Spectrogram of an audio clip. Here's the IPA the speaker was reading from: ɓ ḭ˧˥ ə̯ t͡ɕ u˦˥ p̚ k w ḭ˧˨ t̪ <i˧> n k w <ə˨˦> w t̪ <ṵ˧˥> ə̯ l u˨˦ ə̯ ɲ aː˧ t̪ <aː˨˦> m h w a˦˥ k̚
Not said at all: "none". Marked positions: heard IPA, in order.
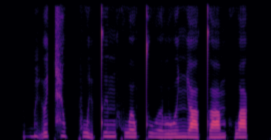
i˧, ə˨˦, ṳ˨˩, aː˨˦

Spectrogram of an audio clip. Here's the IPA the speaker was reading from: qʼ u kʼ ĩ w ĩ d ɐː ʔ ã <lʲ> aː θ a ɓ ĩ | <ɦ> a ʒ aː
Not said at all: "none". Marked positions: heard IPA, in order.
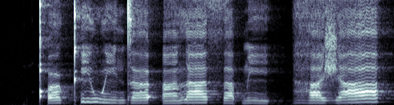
l, ɦ

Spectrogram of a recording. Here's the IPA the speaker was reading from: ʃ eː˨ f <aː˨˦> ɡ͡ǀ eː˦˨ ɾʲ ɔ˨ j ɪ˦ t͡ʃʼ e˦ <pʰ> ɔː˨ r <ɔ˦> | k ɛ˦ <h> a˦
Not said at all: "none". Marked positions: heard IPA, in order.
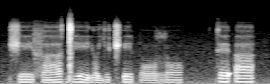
aː˨˦, p, ɔ˦, ʔ

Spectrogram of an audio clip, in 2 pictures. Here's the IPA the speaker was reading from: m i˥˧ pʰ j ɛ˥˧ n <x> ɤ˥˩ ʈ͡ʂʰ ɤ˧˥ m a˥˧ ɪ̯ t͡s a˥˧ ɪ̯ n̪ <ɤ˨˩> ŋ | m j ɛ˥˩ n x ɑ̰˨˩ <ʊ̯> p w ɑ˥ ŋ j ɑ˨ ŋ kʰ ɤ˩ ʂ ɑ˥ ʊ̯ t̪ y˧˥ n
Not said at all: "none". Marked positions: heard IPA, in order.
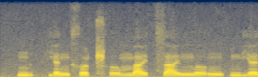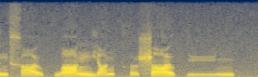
x, ɤ˥˩, ʊ̯

